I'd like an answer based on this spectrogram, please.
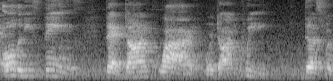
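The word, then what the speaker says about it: dong quai: bodies the next herb they call it don quai some pronounce it don qui but it helps promote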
